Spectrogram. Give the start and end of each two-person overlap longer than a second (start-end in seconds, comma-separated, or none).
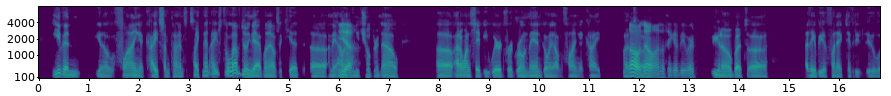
none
